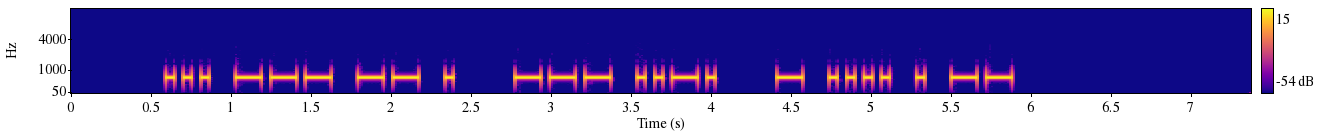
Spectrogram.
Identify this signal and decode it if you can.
Morse code, heard as a keyed tone, about 22 wpm, 700 Hz. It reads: SOME OF THEM
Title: Speed-Racing - Sets of 3 Words 22wpm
